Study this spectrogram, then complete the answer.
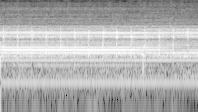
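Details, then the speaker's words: Home-studio guitar amp, cranked: sharp rhythmic clicking about seven times a second over a steady mains hum. It is interference from a nearby Wi-Fi unit and changes speed with pedal position. "i'm gonna crank up the amp now you hear this attack attack attack attack rhythmical clicking sound"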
